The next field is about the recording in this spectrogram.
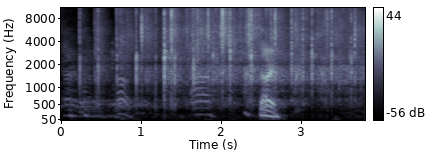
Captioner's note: applause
